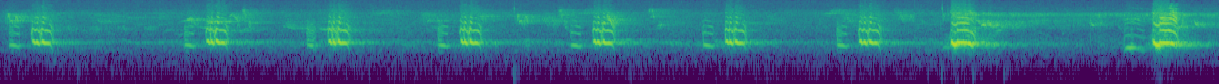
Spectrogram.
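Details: Smooth-coated otter at the Karnali River, Bardia National Park, Nepal, while fishing: a steady series of mid-pitched, slightly downslurred chirps, each with a faint upper overtone, repeated roughly once a second.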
